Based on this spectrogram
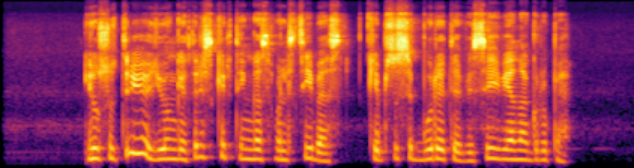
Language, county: Lithuanian, Kaunas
